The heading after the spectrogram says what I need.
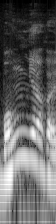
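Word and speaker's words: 萌芽: 자, 그 다음에 이게 중요한 게 뭐냐면 멍야가 있습니다. 발음 조심해야 되겠네요, 여러분. 왜냐면 이 글자가 발음이 밍인 줄 알았더니 발음이 멍이잖아요.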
